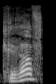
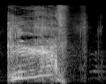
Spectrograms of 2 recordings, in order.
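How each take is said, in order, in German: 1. Das Wort wird schlicht, ganz normal ausgesprochen. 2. Das Wort wird laut und mit starker Kraft ausgesprochen. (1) "nicht über die Kraft" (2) "das Wort Kraft dann ganz kraftvoll ausgesprochen"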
